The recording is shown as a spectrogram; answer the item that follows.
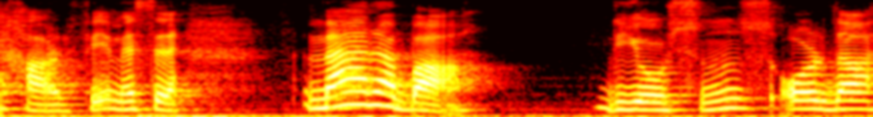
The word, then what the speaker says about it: merhaba: Ben araştırdım ve H harfi söyleniyormuş. Fakat mesela Mehmet, baharat böyle diyorsunuz. Ben mesela konuşurken baharat diyorum. Ya da Mehmet diye konuşuyorum. Merhaba diyorum. Merhabalar. Merhaba. H. Yani H bile aslında okunuyormuş ve okumuyorsunuz. Neden?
